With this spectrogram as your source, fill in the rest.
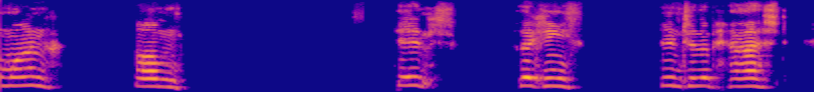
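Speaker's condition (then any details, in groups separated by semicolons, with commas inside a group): Cerebral palsy; spasticity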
